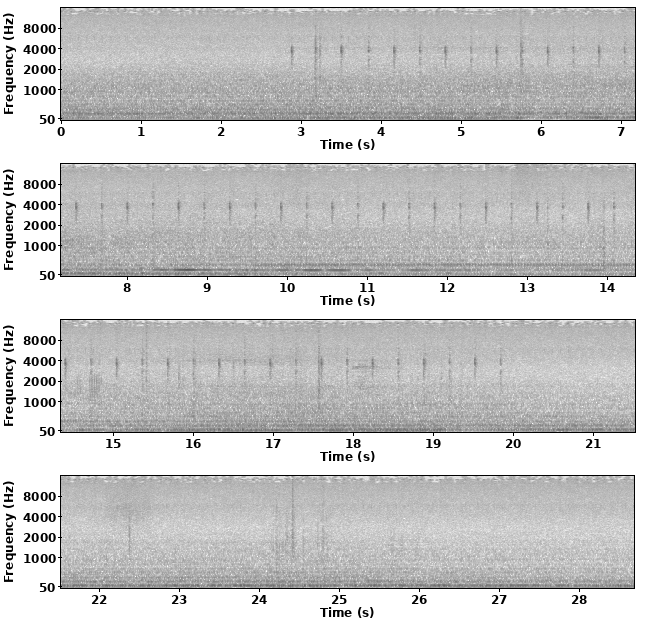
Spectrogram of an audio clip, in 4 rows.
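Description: Steady road and engine rumble of a BMW 520d F10, a four-cylinder diesel, driving in town. About three seconds in, a regular ticking of about three clicks a second starts, the turn-signal indicator, and it stops at about twenty seconds.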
